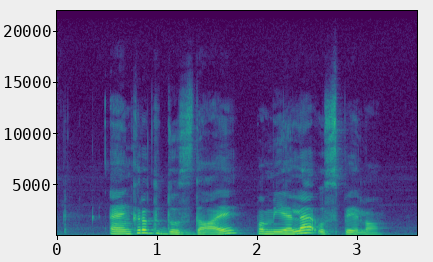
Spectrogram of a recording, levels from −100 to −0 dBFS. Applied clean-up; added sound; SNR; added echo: none; none; none; none.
